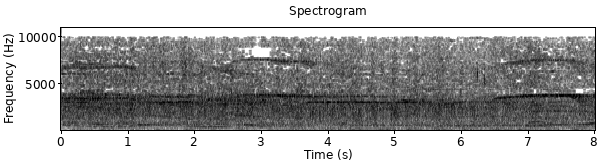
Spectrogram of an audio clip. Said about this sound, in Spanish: Ahí está la afición de Peter. Tocando las palmas, Peter, la afición también.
